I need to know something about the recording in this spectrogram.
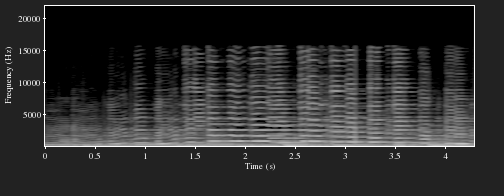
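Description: Violin playing a melody with sliding notes over a harp's low plucked accompaniment, the music growing louder.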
